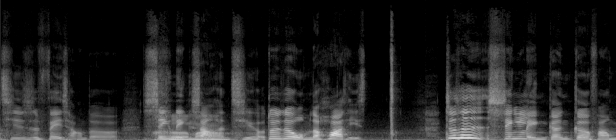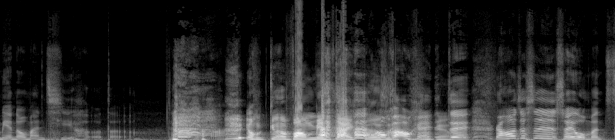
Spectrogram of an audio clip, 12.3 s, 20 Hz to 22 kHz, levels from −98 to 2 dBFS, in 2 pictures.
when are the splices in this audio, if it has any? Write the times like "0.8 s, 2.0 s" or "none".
10.1 s, 10.5 s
